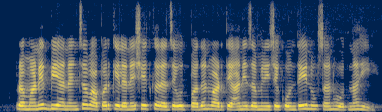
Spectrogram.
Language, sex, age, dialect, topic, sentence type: Marathi, female, 25-30, Northern Konkan, agriculture, statement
